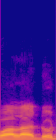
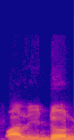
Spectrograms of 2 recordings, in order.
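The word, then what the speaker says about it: وَلَدٌ: Nah, ini bukan sama ya, karena banyak yang bacanya masih walidun. Nah, bukan walidun, waladun ya. Cara bedanya ada alifnya ini. Kalau ada alif berarti walidun, kalau nggak ada alif berarti waladun.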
